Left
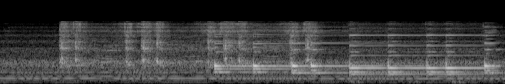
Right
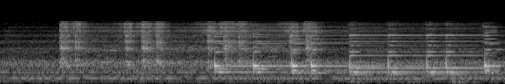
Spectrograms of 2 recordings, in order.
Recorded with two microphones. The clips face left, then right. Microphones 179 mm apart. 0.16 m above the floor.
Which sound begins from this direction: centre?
A ringtone, at 2.1 s.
